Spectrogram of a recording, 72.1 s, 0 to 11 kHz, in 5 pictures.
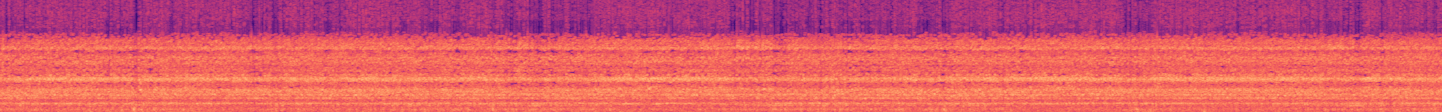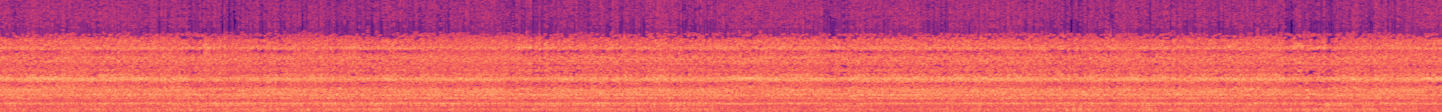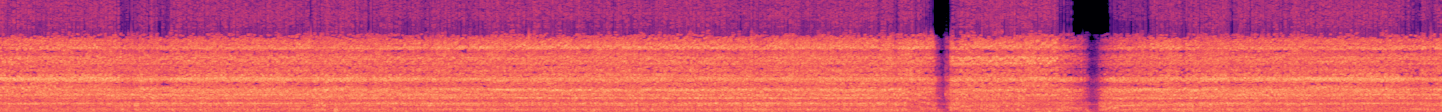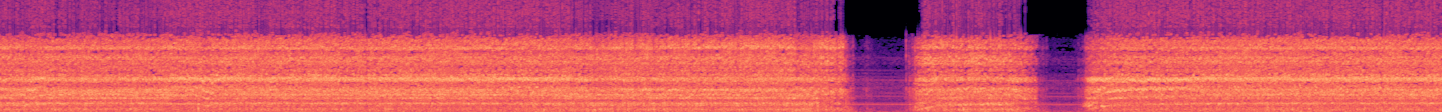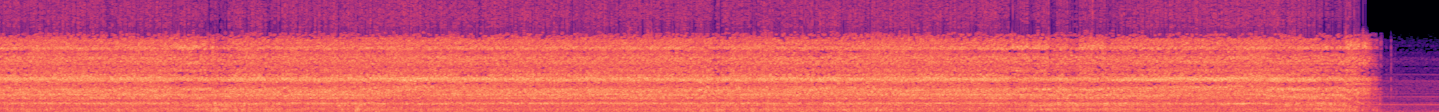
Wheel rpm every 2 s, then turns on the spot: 230, 230, 230, 220, 230, 230, 230, 230, 230, 230, 230, 230, 230, 230, 230, 230, 220, 210, 200, 140, 190, 220, 230, 230, 220, 160, 90, 170, 230, 230, 230, 230, 230, 230, 220, 140.
none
